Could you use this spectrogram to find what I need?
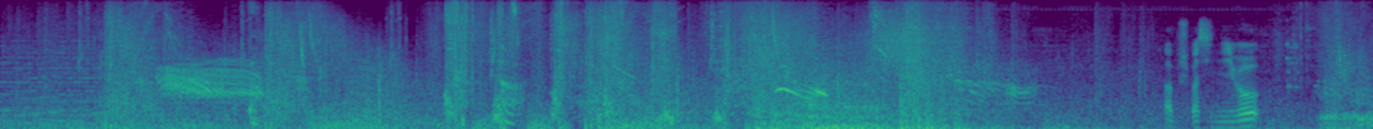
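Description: Blaster shots and weapon blasts crackle in a fight.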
